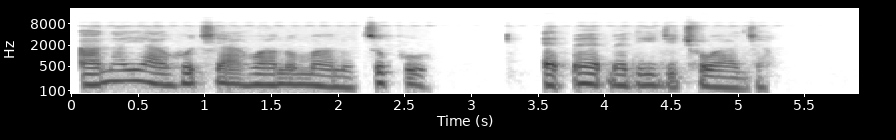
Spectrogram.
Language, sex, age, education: Igbo, female, 15-29, tertiary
